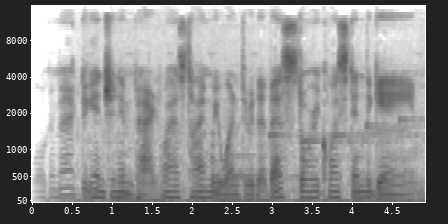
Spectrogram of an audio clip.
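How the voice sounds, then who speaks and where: A man's voice: fairly low pitch, normal speed. A man giving casual, informal playthrough commentary as a gaming host, with a wry manner. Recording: loud game music behind voice. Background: video game music and dialogue.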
